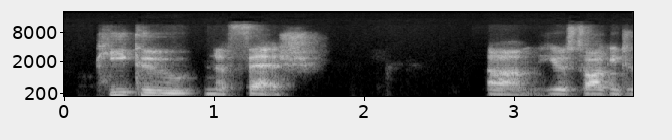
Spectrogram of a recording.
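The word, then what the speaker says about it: פיקוח נפש: i think forgive me if i'm wrong it's piku nafesh um he was talking to his wife after he had said i'm i'm sorry i lied we can what about piku nafesh and that is how it's pronounced um and he says right after it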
